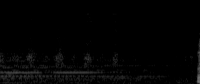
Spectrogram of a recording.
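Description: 4B graphite pencil rasping on sketch paper in quick, repeated shading strokes that stop a little over a second in. Faint, fading sustained musical tones lie underneath.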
